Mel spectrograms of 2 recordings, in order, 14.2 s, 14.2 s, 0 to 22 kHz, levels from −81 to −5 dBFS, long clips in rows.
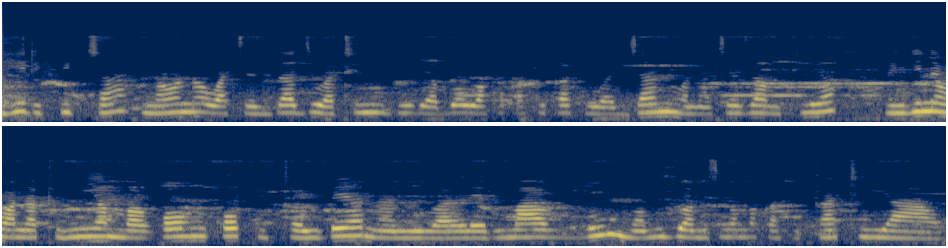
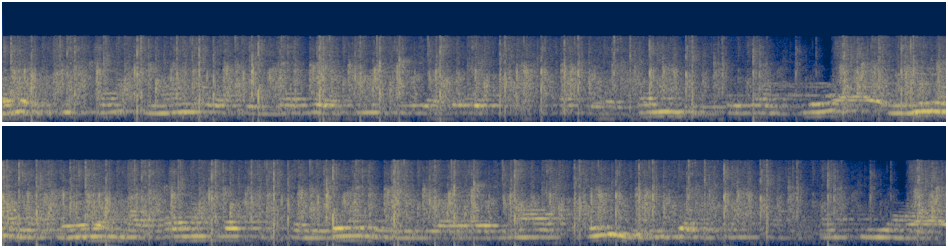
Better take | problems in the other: first | background sound (Applause / Cheering); as loud as the speech // room echo; dies away in 1 s

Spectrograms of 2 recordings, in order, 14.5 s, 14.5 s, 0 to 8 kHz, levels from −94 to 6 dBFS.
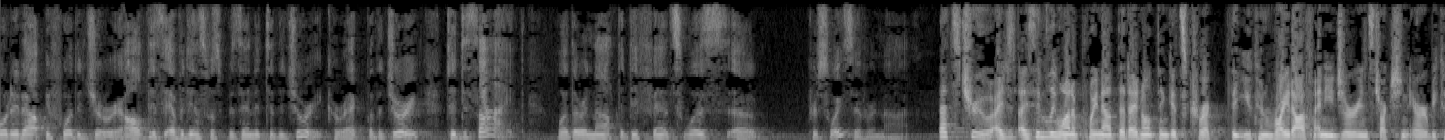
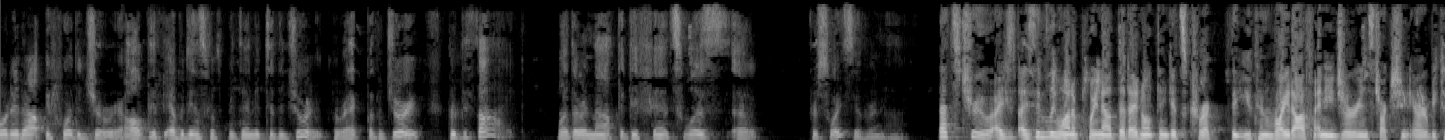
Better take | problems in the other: first | noise reduction (neural mask model DeepFilterNet 3)

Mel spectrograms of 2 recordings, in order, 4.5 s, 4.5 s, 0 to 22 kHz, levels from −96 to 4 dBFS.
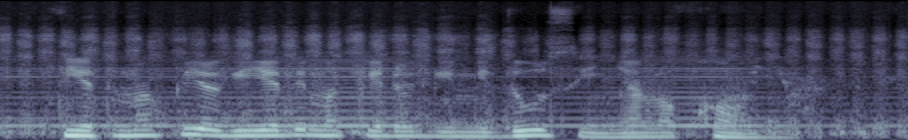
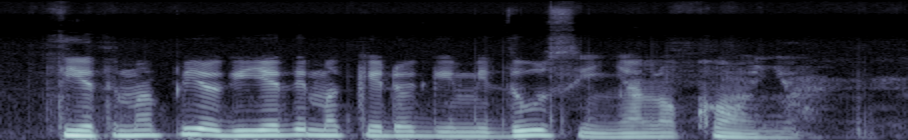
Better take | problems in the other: second | background sound (Bowed string instrument + Writing); 10 dB below the speech

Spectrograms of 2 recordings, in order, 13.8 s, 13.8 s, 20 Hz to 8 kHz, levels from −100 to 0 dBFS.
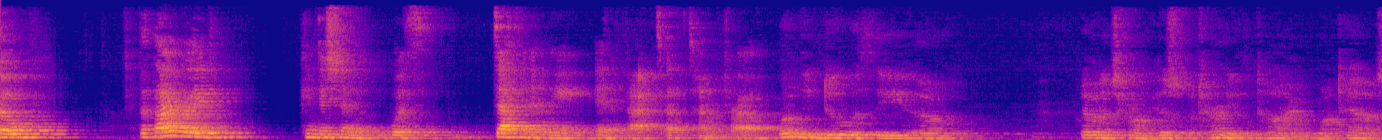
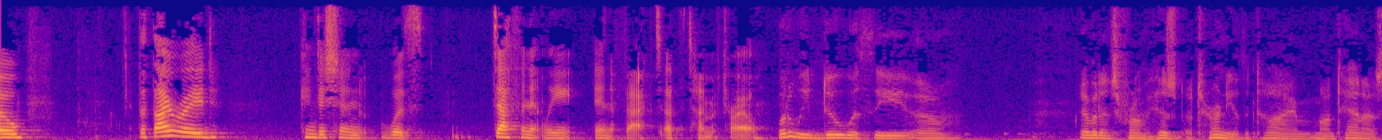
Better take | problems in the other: second | noise reduction (neural separator model SepFormer DNS4)

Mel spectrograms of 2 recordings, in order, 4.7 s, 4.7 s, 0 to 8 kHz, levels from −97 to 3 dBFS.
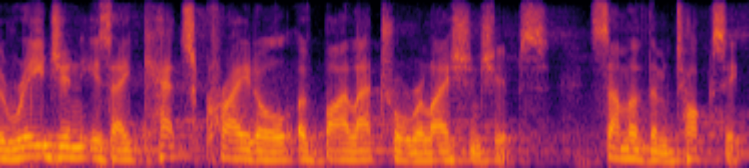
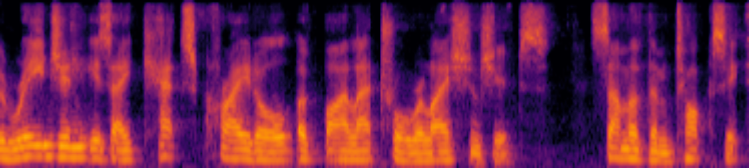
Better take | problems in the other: first | noise reduction (neural mask model DeepFilterNet 3)

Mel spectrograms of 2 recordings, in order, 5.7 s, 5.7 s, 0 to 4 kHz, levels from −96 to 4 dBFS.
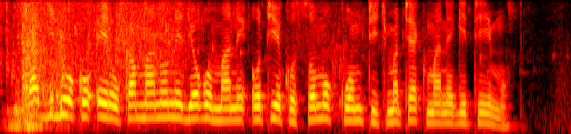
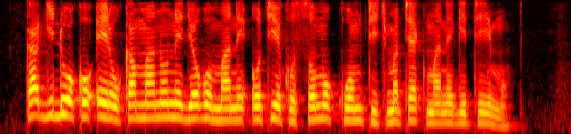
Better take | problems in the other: second | background sound (Bathtub (filling or washing) / Splash, splatter); 11 dB below the speech

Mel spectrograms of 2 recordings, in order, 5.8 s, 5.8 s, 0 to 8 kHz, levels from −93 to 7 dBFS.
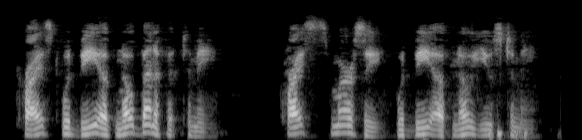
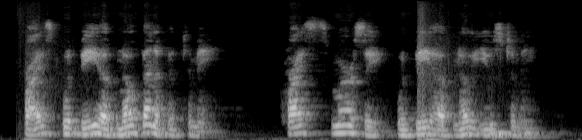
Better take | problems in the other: first | noise reduction (neural separator model SepFormer DNS4)

